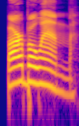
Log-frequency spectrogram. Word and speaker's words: Bar Boheme: Bar Boheme.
